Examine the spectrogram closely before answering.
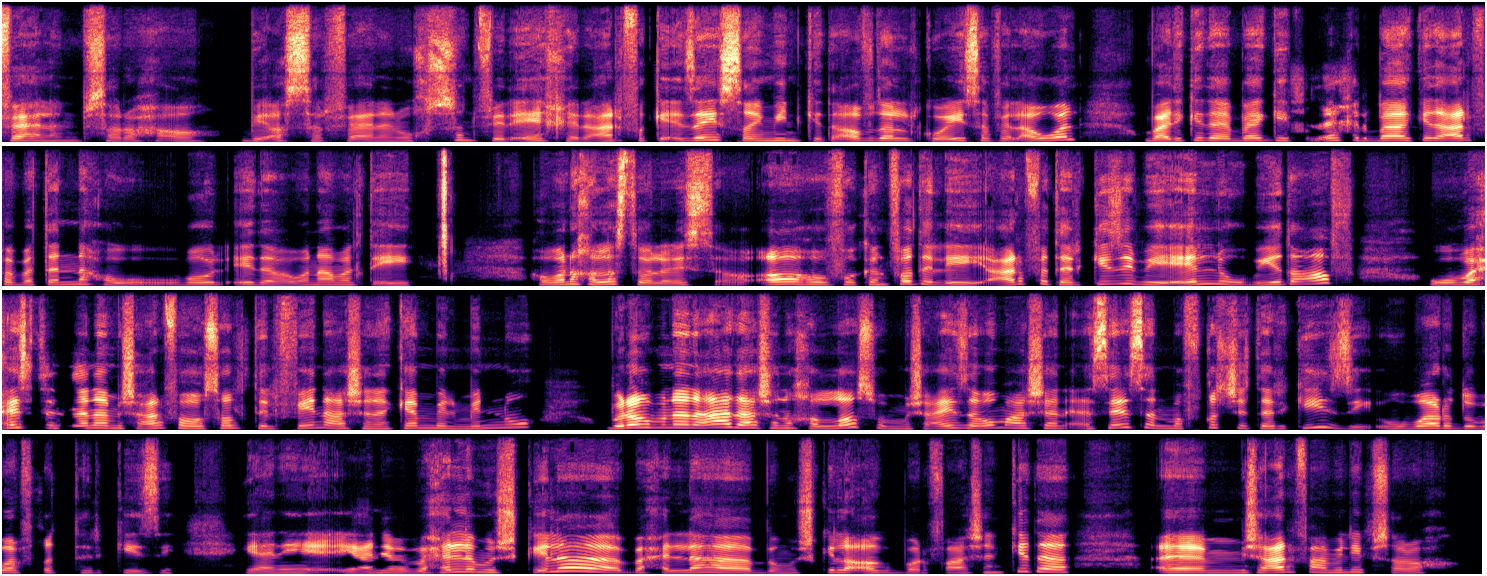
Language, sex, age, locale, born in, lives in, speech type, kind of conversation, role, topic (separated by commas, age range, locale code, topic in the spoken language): Arabic, female, 40-44, ar-EG, Egypt, Portugal, conversation, advice, user, إزاي أقدر آخد فواصل قصيرة في الشغل من غير ما أتأثر؟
